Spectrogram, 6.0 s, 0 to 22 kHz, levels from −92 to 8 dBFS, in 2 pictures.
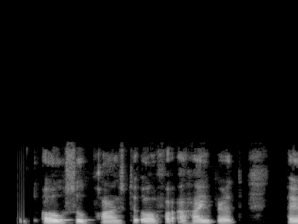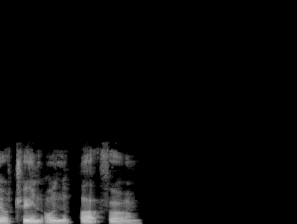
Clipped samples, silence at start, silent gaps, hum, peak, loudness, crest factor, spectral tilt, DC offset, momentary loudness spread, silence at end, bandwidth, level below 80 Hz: under 0.1%; 0.4 s; 2.42-2.47 s, 2.68-2.85 s; none; -4 dBFS; -21 LUFS; 18 dB; -6 dB/octave; under 0.1%; 8 LU; 1.6 s; 7.8 kHz; -64 dBFS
